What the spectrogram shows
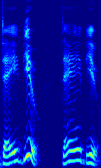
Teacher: it has two syllables and the stress is on that second syllable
